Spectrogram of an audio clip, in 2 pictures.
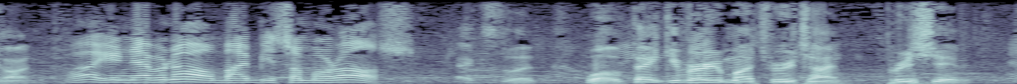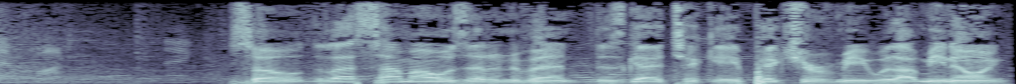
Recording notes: We traveled into the heart of geekdom and awesomeness this weekend at the South Texas Collectors Expo. While there, we unleashed the bear claw backscratcher-mounted microphone into the faces of attending celebs.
